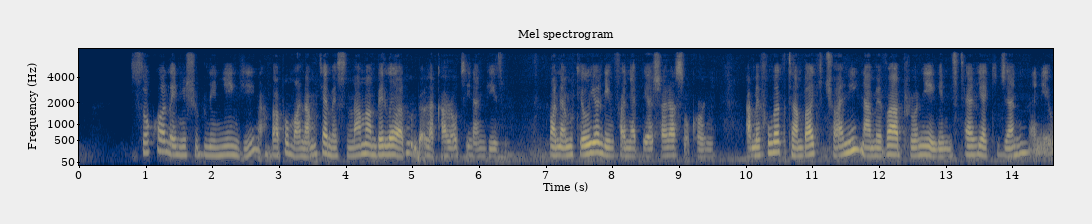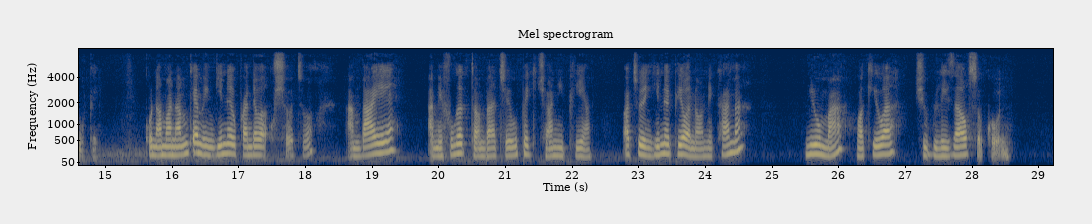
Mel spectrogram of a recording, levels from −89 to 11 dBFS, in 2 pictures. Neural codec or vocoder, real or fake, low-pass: codec, 16 kHz, 1.1 kbps, Voila-Tokenizer; fake; 7.2 kHz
